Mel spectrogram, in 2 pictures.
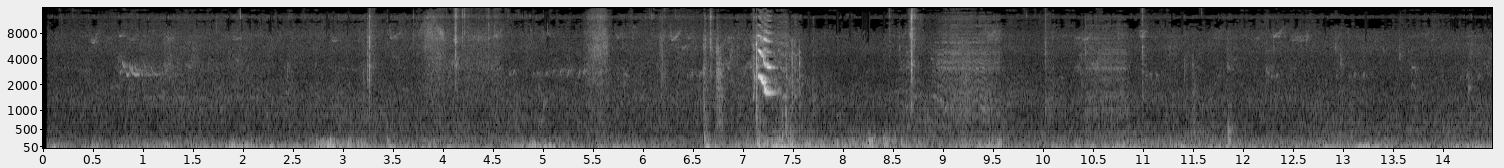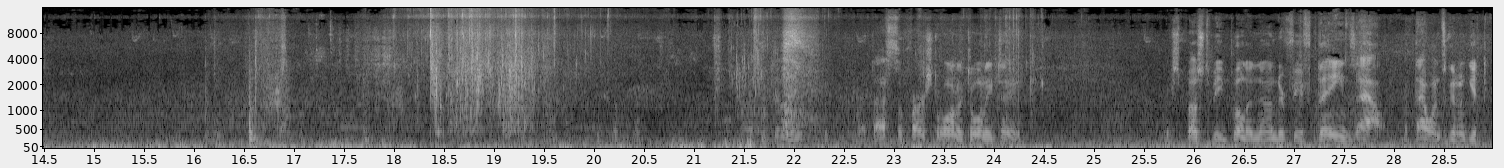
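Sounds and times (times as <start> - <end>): wind buffeting microphone: 0.1 - 28.9
fish splashing at surface: 17.9 - 20.2.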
